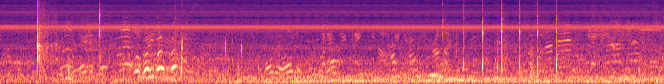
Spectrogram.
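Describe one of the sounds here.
Men shout and cheer across an open field.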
